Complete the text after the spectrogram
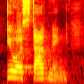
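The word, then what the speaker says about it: döstädning: And I don't speak Swedish, but the internet says it's pronounced duostadning, and that actually means death cleaning in Swedish.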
